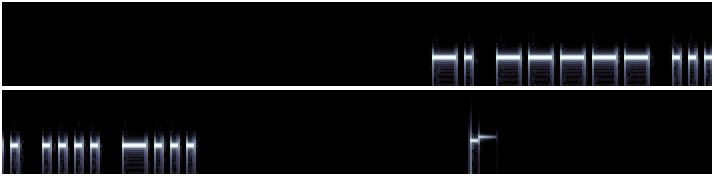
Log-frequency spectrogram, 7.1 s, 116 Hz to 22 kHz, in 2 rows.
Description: Morse code, heard as a keyed tone, about 29 wpm, 700 Hz. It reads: N0HHB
